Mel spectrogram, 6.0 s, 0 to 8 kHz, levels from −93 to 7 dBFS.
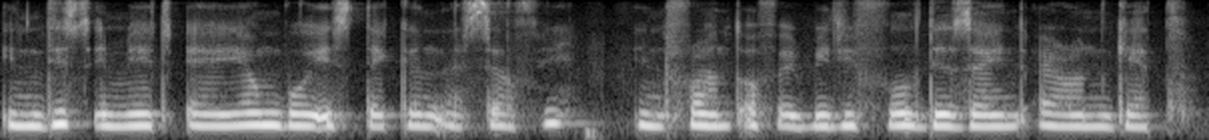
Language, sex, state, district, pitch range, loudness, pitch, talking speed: English, female, Nagaland, Kohima, 205-220 Hz, -14 LUFS, 210 Hz, 170 wpm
